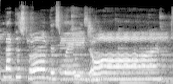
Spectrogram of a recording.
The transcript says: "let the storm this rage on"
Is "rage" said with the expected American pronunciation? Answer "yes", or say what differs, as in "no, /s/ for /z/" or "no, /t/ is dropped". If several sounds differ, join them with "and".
no, /w/ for /ɹ/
